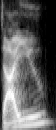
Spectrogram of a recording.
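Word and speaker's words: Daiyu: And I believe it's pronounced Dayu, if I'm not mistaken.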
